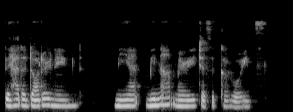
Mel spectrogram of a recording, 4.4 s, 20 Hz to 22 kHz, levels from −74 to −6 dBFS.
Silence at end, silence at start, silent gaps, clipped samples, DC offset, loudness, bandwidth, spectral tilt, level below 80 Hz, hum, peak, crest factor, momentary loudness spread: 0.4 s; 0.1 s; none; under 0.1%; under 0.1%; -27 LUFS; 11.5 kHz; -5.5 dB/octave; -72 dBFS; none; -8 dBFS; 20 dB; 11 LU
